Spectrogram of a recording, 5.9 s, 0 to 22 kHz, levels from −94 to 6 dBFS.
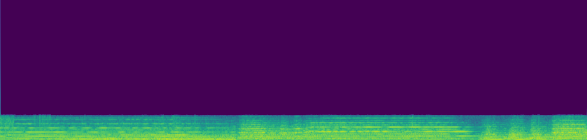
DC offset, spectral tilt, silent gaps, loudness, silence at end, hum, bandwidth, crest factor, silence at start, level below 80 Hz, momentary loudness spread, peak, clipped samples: under 0.1%; -10 dB/octave; none; -10 LUFS; 0 s; none; 4 kHz; 10 dB; 0 s; -30 dBFS; 3 LU; 0 dBFS; 0.3%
